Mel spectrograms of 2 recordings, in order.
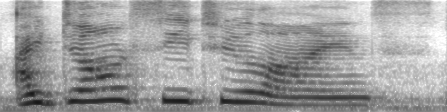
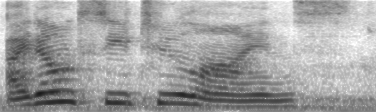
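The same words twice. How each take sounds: First: "see" drawn out and pressed, slow and a bit higher; stress on see. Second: Said in the usual way. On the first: Shown as a demonstration. Repeating it to her viewers, pressing on "see". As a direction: lean slowly on "see".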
